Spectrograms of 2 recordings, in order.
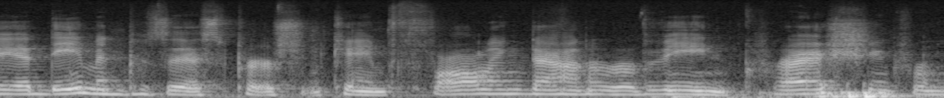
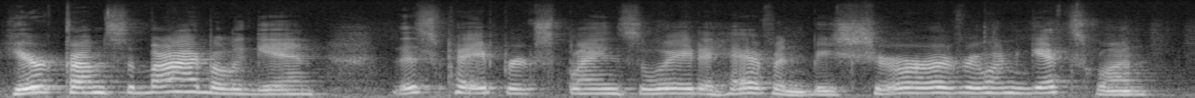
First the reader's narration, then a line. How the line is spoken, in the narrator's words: he exclaimed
